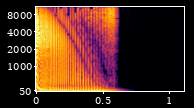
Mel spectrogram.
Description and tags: GNP Bass Drum - Shot In 3B
Short distorted kick drum sound with a bit of a slow noise gate.
hardcore, distortion, gabber, kick, single-hit, bass-drum, kick-drum, gnp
